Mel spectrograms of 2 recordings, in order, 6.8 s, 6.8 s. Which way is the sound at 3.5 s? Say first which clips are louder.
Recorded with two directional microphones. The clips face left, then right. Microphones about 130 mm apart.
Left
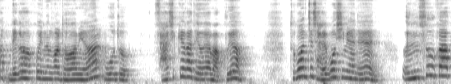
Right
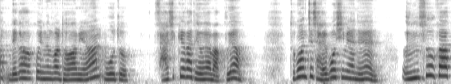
Right 5 dB; 20° right (ahead or behind).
